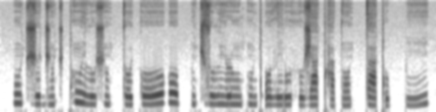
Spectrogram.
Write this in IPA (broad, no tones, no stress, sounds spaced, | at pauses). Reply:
ũ t͡ʃ ʒ ø d͡ʒ õ t͡ʃ ǃʰ ũ i̯ l u ʃ ũ tː o y̯ k o | o pː ĩ t͡ʃ z u l ĩ ɹ ũ k ũ ǃʼ o ð i ɾ u θ u ʒ a ǃʰ a t̪ õ tː a ǃ u pː i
